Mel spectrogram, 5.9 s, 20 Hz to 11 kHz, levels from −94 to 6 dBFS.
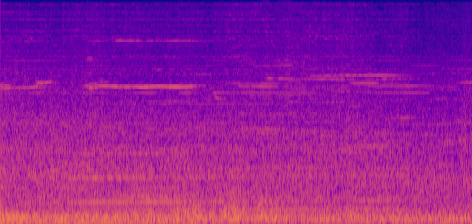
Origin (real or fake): real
